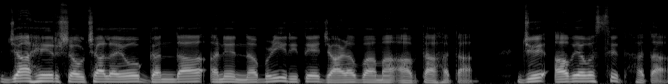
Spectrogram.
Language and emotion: Gujarati, sad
